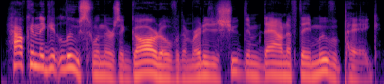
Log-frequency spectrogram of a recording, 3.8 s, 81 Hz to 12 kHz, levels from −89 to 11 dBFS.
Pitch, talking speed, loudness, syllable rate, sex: 145 Hz, 330 wpm, -21 LUFS, 7.0 syllables/s, male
